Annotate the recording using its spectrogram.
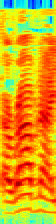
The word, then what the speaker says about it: Aravna: It's spelled Orna in Divrei Hayamim. It's Oren, which maybe is connected to the word Aron. The Aron was going to be there. But either way, in here, in Shmuel, it's pronounced Aravna Yavusi.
